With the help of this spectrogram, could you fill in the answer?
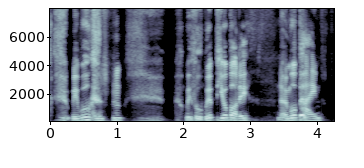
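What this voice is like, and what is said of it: Bad put-on German accent. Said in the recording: “doing like a really bad German accent thing”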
